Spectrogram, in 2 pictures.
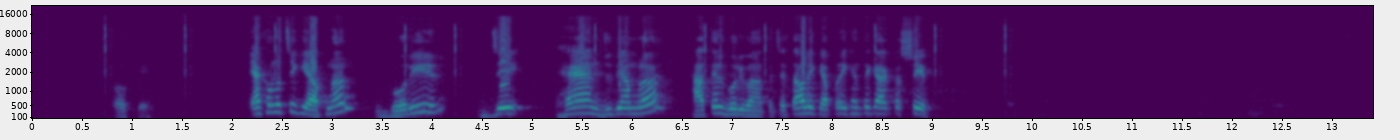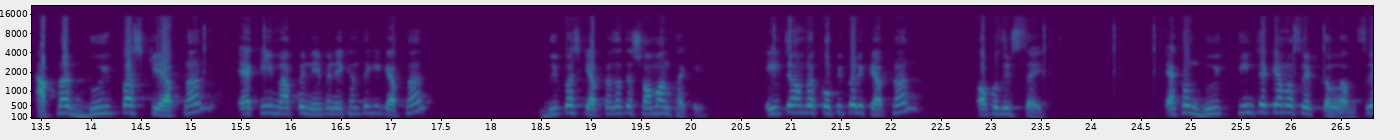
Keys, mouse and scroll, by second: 0.0 alt+scroll up 1, 0.0 space, 0.5 alt+scroll down 2, 1.2 alt+scroll down 2, 5.5 space, 6.2-6.6 alt+scroll up 3, 6.6 space, 7.0 alt+scroll down 3, 7.3 space, 8.4 right click, 11.2 space, 13.5 alt+scroll up 1, 15.0 space, 15.2 double click, 20.8 alt+click, 23.9 alt+scroll down 1, 24.1 space, 26.3 double click.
